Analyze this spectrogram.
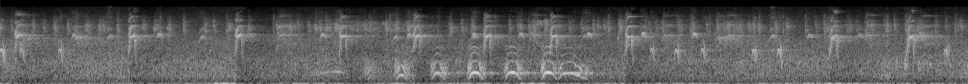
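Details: Squamish River Estuary, May 17, 2014: a barred owl delivers a cluster of low, rhythmic hoots midway through, partly masked by dense, sharp, high chirps from another bird calling over and over.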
